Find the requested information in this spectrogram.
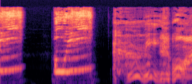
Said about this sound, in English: I'm going to go orgasm. That is an orgasm. Okay. That is correct. That is an orgasm. That is actually a man.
